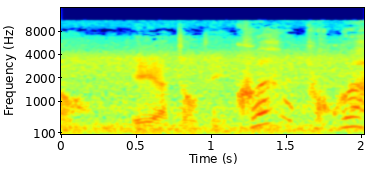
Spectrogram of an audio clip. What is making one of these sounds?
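A young woman asks questions anxiously.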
